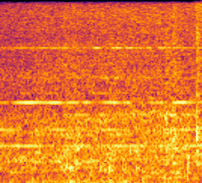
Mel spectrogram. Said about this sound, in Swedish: Jag ska leta rätt på dammsugarjäveln som far runt också. Den här mm. jävla robotdammsugaren den är ju värdelös.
